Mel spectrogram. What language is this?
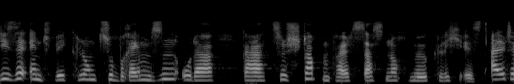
German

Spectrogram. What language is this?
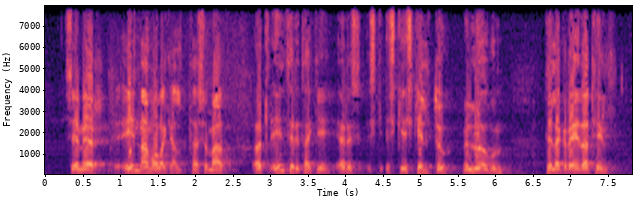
Icelandic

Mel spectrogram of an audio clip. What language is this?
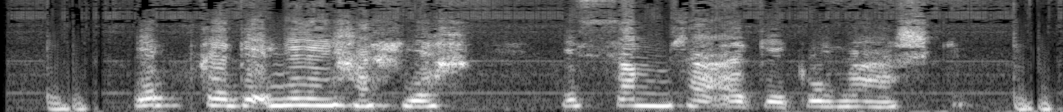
Seri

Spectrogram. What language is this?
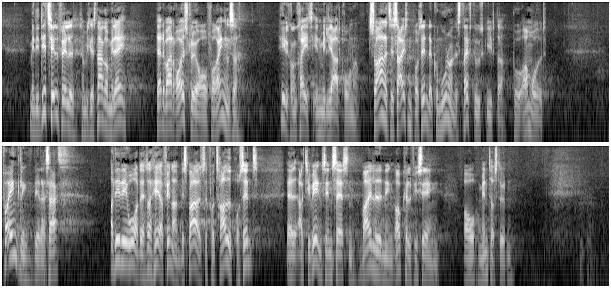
Danish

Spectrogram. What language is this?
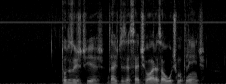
Portuguese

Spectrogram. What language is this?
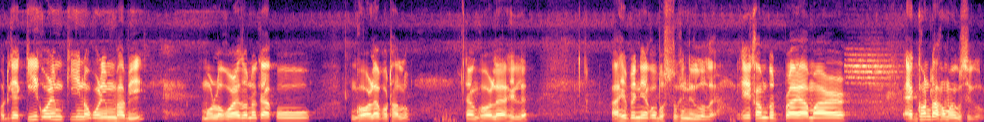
Assamese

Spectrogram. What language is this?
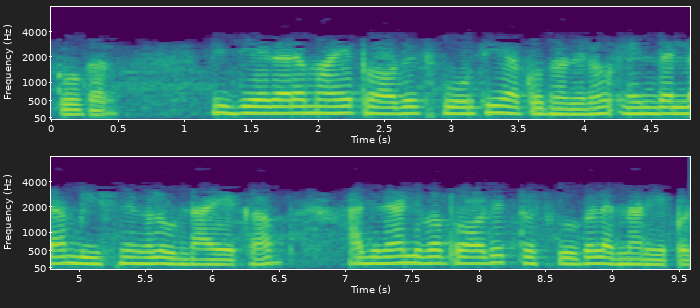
Malayalam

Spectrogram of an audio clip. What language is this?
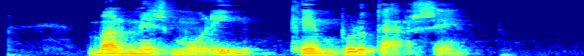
Catalan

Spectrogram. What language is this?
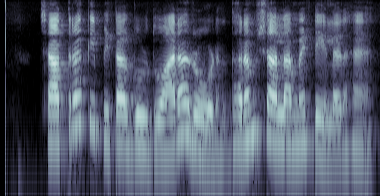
Hindi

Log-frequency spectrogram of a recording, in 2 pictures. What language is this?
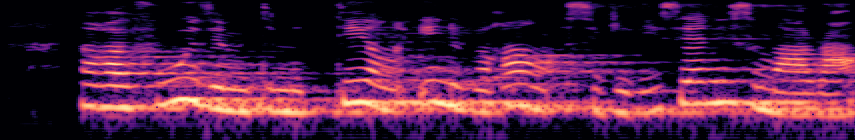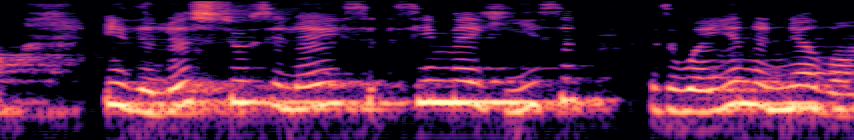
Kabyle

